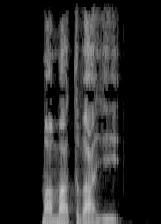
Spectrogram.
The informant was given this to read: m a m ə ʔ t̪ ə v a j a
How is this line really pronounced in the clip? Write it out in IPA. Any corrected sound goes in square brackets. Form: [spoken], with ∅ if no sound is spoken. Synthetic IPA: m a m [a] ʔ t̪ ə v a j [i]

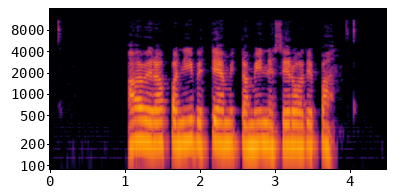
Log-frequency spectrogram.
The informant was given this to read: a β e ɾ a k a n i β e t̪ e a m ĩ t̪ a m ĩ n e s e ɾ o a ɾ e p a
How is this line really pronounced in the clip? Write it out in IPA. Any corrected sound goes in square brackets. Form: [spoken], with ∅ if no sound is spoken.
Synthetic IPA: a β e ɾ a [p] a n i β e t̪ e a m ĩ t̪ a m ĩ n e s e ɾ o a ɾ e p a

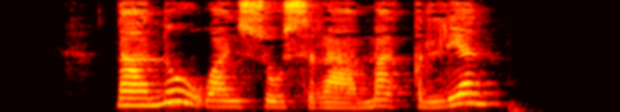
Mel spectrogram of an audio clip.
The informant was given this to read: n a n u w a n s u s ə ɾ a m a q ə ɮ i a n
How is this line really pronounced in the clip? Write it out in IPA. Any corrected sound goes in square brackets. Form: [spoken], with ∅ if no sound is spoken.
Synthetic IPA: n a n u w a n s u s ə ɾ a m a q ə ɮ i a n

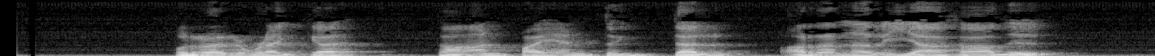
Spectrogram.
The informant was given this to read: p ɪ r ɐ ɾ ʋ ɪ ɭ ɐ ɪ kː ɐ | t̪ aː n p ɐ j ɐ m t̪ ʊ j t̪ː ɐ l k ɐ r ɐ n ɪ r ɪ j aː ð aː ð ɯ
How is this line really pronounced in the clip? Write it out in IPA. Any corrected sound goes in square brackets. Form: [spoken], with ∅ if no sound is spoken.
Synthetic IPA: p ɪ r ɐ ɾ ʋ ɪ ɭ ɐ ɪ kː ɐ | t̪ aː n p ɐ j ɐ [n] t̪ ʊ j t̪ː ɐ l [ʔ] ɐ r ɐ n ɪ r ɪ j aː [ɣ] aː ð ɯ

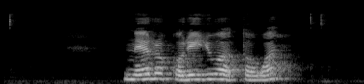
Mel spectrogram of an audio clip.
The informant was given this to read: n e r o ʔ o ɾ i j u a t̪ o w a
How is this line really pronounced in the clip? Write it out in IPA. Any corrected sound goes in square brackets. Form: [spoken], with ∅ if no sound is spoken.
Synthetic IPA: n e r o [k] o ɾ i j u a t̪ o w a

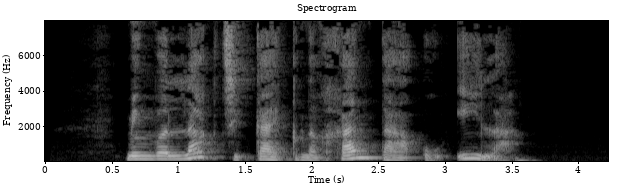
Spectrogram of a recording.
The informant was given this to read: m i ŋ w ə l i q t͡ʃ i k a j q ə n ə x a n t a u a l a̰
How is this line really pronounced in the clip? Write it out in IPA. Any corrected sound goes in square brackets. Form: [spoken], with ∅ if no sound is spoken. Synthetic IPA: m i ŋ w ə l [a] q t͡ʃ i k a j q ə n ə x a n t a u [i] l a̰

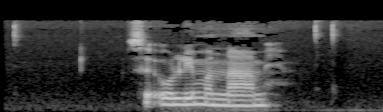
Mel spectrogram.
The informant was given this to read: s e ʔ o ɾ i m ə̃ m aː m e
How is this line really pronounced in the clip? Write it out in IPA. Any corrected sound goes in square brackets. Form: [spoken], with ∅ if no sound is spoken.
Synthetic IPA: s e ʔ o [l] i m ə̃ [n] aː m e

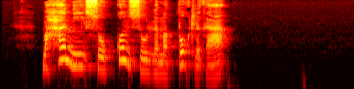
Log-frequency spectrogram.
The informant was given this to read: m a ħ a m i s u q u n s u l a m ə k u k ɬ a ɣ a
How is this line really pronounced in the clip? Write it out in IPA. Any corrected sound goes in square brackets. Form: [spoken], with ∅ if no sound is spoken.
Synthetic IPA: m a ħ a [n] i s u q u n s u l [ə] m ə [p] u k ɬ [ə] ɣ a

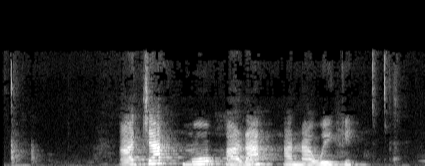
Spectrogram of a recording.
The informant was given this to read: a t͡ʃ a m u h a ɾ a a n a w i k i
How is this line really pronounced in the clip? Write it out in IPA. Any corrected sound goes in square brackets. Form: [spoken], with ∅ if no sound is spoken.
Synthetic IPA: a t͡ʃ a m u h a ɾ a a n a w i k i

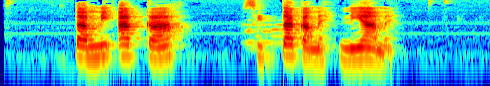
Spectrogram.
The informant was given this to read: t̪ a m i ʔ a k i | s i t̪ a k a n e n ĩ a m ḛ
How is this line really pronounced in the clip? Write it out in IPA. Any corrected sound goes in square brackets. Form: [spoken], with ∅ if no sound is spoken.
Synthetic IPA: t̪ a m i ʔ a k [a] | s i t̪ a k a [m] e n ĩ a m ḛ

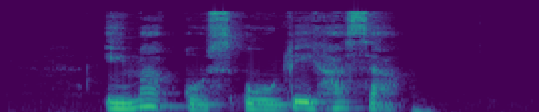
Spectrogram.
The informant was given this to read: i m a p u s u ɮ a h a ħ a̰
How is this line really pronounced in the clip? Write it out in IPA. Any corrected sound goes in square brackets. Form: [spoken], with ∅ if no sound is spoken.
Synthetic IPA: i m a [q] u s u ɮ [i] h a [s] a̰

